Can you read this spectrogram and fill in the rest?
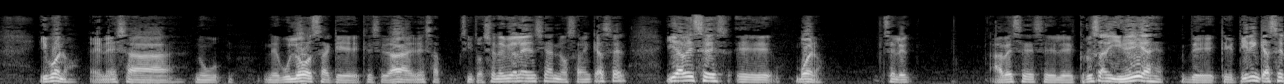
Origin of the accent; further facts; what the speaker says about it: Tucumán, Argentina; now in Gobernador Gregores, Argentina; Estoy desde el mes de diciembre acá en Gobernador Gregores. Soy de Tucumán, soy abogado y vine a trabajar acá en la municipalidad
